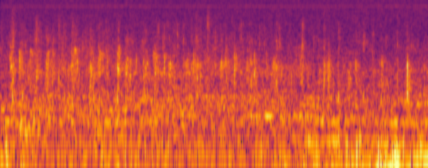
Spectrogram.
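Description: Very faint, scattered hand-clapping from an audience: thin applause after a talk ends.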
